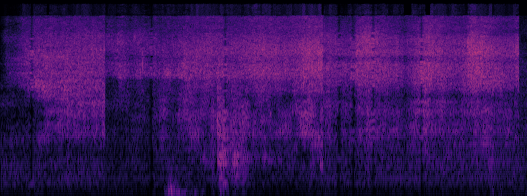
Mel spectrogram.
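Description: Tomato sizzles steadily in hot oil with ginger-garlic paste in a pan, a dense, continuous hiss close by with brief stirring scrapes.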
